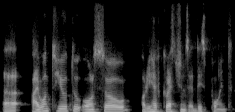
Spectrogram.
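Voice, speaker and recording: A man's voice: mid-range voice, takes it slowly, gravelly, darkish tone. A man with a Czech accent giving an online university lecture over a video call, stopping and restarting often with many fillers. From Czech Republic.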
